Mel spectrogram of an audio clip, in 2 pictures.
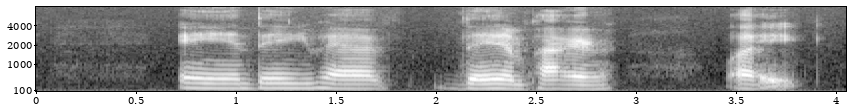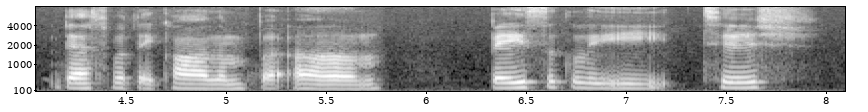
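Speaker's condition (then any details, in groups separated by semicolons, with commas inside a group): No condition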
